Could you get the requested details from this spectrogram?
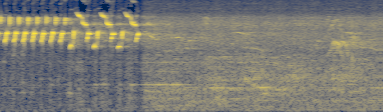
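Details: A goldfinch hybrid from Temara delivers a brisk burst of high, tinkling, repeated twitters lasting under two seconds, followed by faint background murmur.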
